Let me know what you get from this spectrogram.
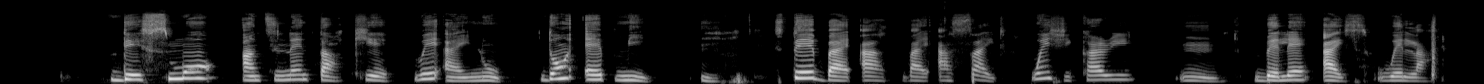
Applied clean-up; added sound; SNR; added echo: neural mask model Resemble Enhance denoiser.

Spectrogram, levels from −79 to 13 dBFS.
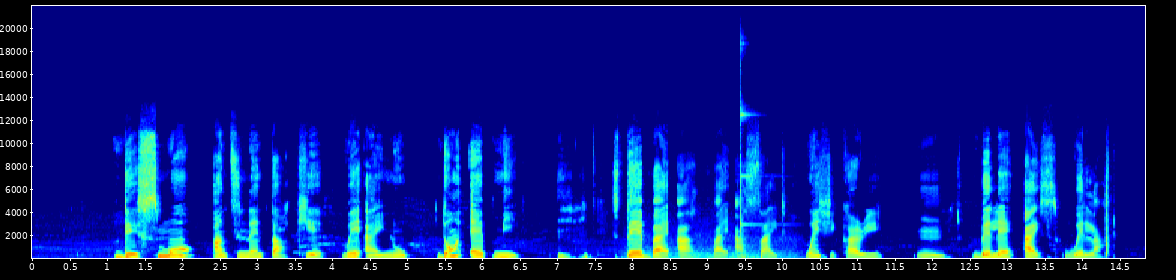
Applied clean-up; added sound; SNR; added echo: none; Microwave oven; 20 dB; none.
